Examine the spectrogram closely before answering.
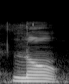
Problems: background sounds at intervals, background conversations at intervals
